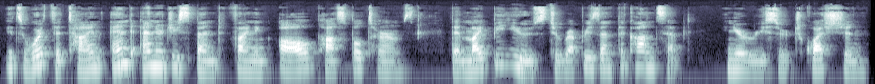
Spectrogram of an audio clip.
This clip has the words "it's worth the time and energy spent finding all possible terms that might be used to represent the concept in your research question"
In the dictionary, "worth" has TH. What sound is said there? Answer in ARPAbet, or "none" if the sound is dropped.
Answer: TH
